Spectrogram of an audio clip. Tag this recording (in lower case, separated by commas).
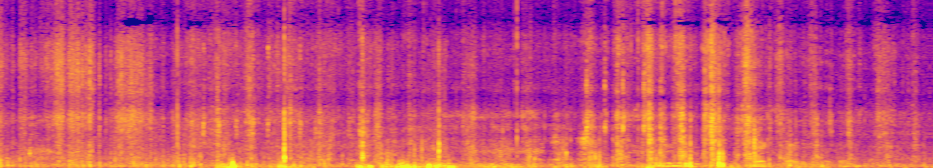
speech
